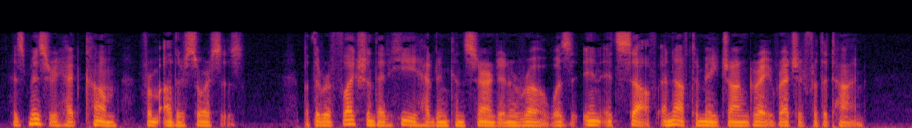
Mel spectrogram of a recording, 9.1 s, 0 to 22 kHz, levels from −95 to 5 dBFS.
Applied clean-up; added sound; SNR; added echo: none; none; none; none.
